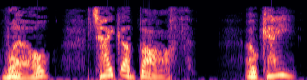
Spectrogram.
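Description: A man's voice: medium pitch, big pitch swings, measured pace, slightly rough, no echo, studio quality. A man voicing a friendly, slightly awkward older schoolboy in a storybook, speaking in a casual, hesitant, confiding way. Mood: awkward, helpful.

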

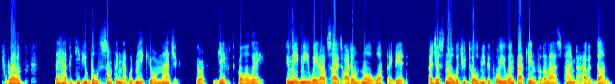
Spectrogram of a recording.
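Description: A man voicing a big gruff middle-aged male coachman who sounds weary and patient. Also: mid-range voice, dry recording, muffled recording, voice pushed up.

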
